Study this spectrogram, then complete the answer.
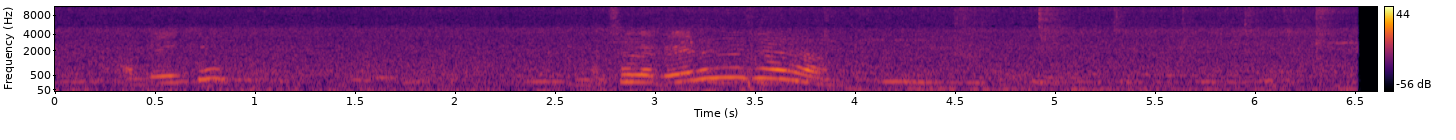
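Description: Light rain falls steadily outdoors.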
